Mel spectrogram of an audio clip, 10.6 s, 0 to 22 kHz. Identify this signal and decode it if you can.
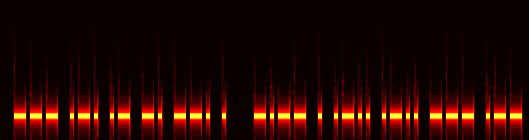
Morse code, heard as a keyed tone, about 15 wpm, 700 Hz. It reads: ORANGE YELLOW
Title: Pangram Challenge v2 - 15wpm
